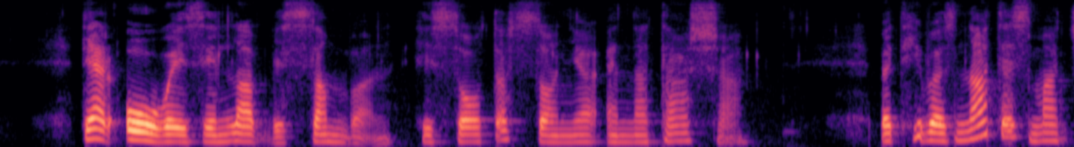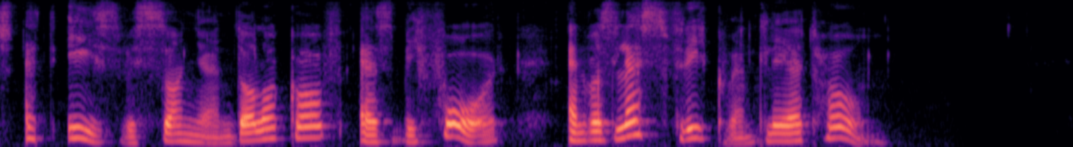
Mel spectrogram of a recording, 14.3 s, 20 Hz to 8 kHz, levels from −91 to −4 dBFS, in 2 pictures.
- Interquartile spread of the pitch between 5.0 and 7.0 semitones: Yes, wide, 5.5 semitones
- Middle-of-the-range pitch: Yes, medium, 155 Hz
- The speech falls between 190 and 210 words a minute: No, slow, 135 wpm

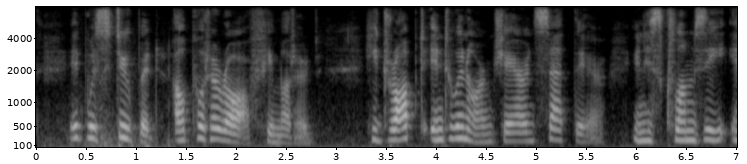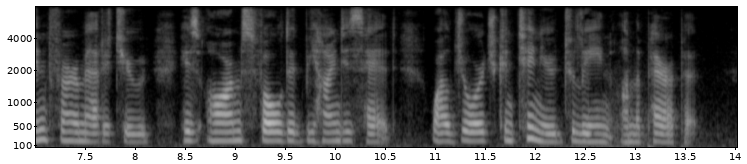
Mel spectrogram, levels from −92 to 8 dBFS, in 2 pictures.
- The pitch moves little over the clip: No, average, 3.2 semitones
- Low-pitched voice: No, high, 190 Hz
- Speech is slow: No, average, 150 wpm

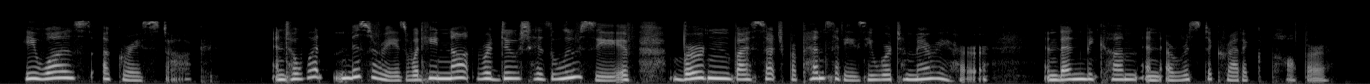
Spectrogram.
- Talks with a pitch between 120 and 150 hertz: No, high, 240 Hz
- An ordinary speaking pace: No, slow, 130 wpm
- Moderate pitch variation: Yes, average, 4.2 semitones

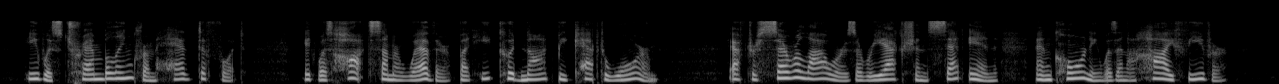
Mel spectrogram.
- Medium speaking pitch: No, high, 235 Hz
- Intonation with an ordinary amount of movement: Yes, average, 4.6 semitones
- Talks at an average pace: Yes, average, 155 wpm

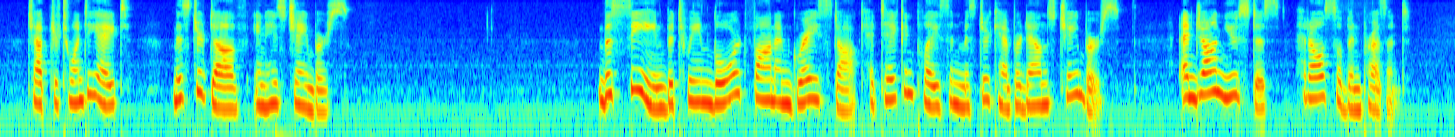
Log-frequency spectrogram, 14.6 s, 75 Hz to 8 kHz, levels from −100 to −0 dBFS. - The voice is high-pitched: Yes, high, 245 Hz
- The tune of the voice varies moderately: Yes, average, 4.5 semitones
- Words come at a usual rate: No, slow, 115 wpm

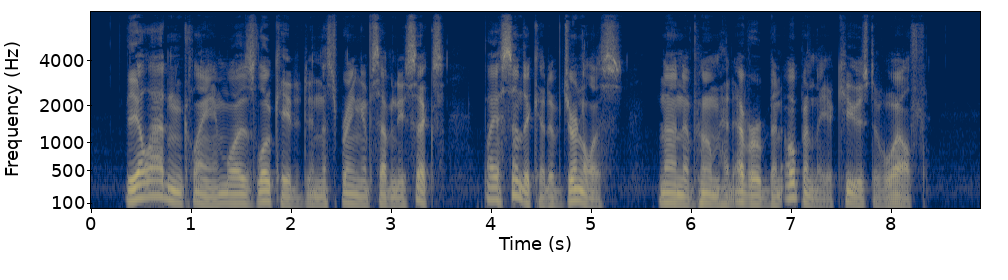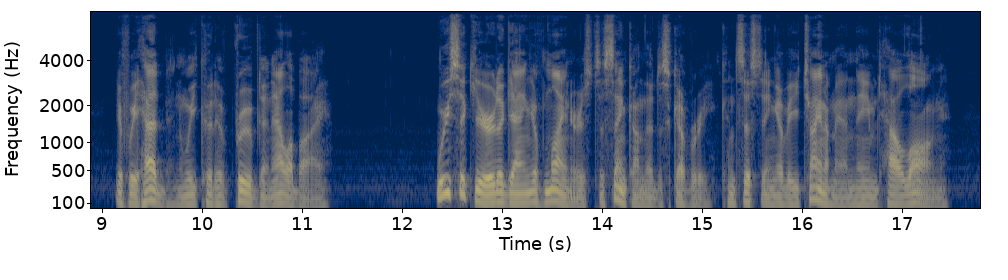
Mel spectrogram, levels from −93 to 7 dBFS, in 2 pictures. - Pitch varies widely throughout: No, average, 3.9 semitones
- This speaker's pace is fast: No, average, 180 wpm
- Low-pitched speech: Yes, very low, 95 Hz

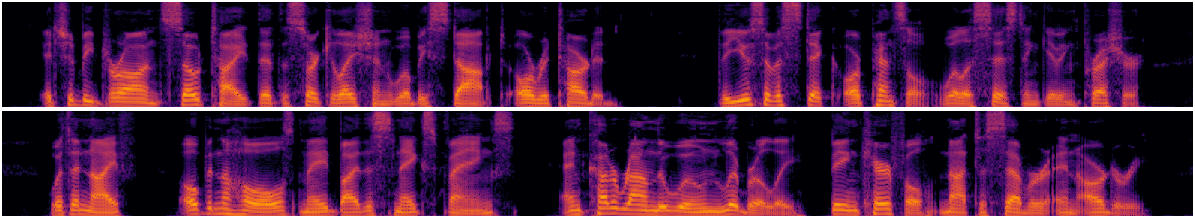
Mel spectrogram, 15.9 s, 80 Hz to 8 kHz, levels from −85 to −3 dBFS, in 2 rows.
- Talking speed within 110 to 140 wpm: No, average, 190 wpm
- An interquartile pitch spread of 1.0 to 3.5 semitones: No, average, 5.0 semitones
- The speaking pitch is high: No, low, 110 Hz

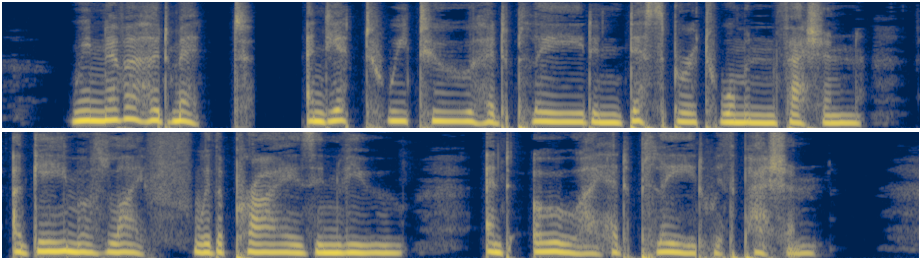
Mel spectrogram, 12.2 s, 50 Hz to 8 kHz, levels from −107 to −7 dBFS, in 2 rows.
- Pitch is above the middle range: Yes, high, 195 Hz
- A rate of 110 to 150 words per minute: Yes, average, 140 wpm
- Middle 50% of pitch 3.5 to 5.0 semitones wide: No, average, 2.8 semitones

